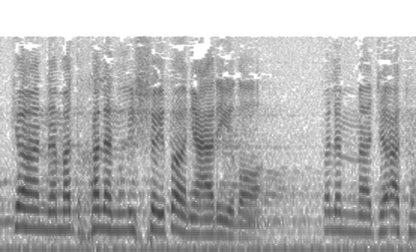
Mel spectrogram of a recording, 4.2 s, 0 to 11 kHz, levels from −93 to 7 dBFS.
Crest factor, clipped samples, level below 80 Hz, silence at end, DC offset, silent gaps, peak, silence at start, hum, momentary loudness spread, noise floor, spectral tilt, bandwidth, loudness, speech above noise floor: 18 dB; under 0.1%; -54 dBFS; 0 s; 0.5%; none; -8 dBFS; 0 s; none; 12 LU; -46 dBFS; -4.5 dB/octave; 7.4 kHz; -26 LUFS; 20 dB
